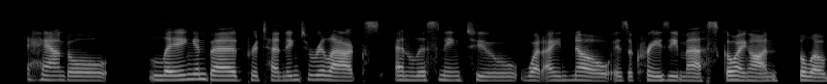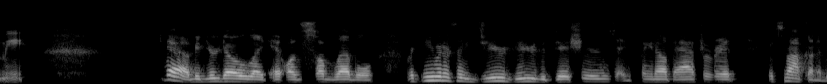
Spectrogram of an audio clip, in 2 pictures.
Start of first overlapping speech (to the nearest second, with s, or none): none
